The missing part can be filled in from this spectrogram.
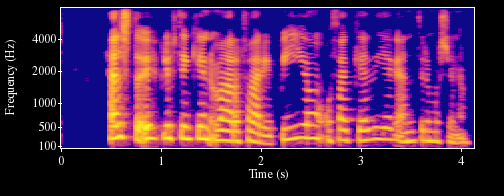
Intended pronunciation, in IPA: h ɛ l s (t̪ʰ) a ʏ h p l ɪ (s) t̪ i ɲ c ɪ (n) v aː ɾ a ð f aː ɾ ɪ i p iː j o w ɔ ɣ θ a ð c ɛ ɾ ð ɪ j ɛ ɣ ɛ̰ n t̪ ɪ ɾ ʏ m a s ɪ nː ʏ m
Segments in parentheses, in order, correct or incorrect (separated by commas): incorrect, incorrect, correct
